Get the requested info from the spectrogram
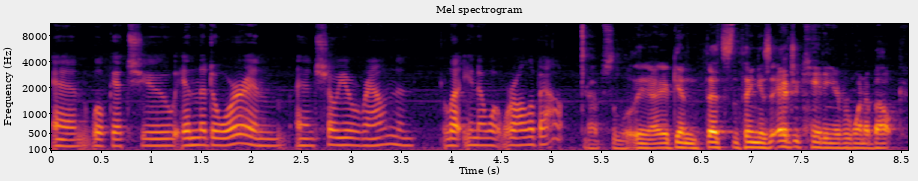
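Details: Two adult speakers in conversation; ordinary speech.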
